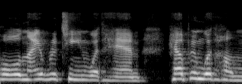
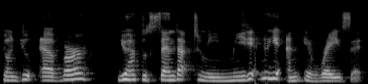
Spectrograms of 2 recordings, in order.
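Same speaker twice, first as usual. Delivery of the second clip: much softer, lower urgent plea; hushed demand; 6 semitones lower, 9 dB quieter than usual. Retold or imitated. Begging her husband to erase the video, hushed. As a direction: press it low and quiet.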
